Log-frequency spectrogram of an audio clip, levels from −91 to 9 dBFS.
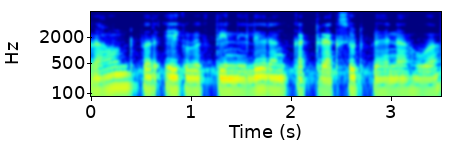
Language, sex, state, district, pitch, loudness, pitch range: Hindi, male, Uttar Pradesh, Jyotiba Phule Nagar, 115 Hz, -33 LUFS, 110-120 Hz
